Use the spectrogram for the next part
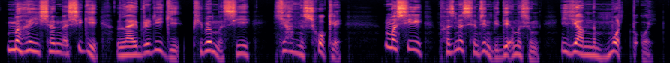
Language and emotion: Manipuri, disgusted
